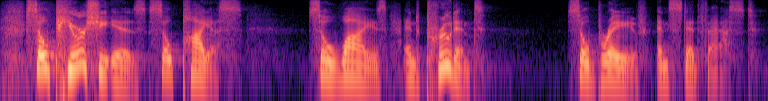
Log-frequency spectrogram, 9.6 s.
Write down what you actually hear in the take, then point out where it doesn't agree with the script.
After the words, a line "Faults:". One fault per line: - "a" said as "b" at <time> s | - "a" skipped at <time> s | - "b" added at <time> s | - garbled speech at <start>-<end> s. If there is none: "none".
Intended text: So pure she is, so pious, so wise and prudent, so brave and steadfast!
So pure she is, so pious, so wise and prudent, so brave and steadfast!
Faults:
none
